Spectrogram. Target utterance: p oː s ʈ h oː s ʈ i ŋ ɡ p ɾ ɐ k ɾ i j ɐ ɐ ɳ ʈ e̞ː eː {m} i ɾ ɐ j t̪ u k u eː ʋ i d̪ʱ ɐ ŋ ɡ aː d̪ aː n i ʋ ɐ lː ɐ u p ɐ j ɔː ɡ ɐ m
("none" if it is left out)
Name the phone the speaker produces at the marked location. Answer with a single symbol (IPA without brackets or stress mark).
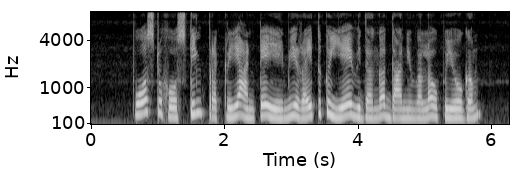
m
